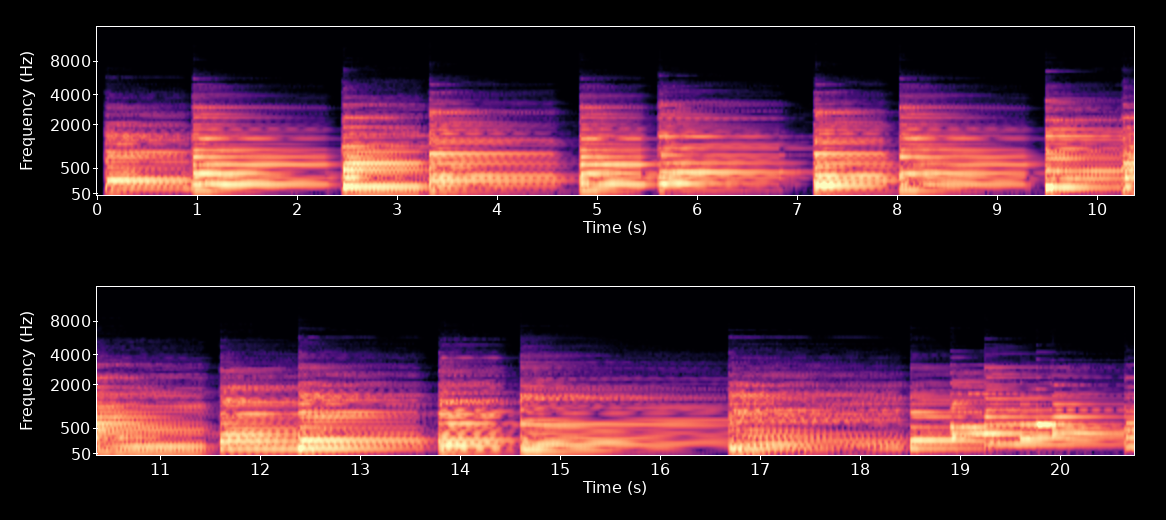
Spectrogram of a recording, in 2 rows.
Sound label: Passacaglia in C Minor, Arr. For Piano; BWV 582; Eugen D'albert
